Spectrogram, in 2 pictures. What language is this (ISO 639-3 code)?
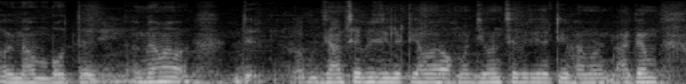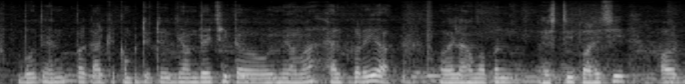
mai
